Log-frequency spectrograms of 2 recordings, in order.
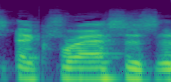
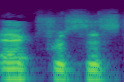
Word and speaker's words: Ekphrasis: Ekphrasis? That's how you pronounce this? – Yeah, it's Ekphrasis. And I've heard it Ekphrasis too. So both ways.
